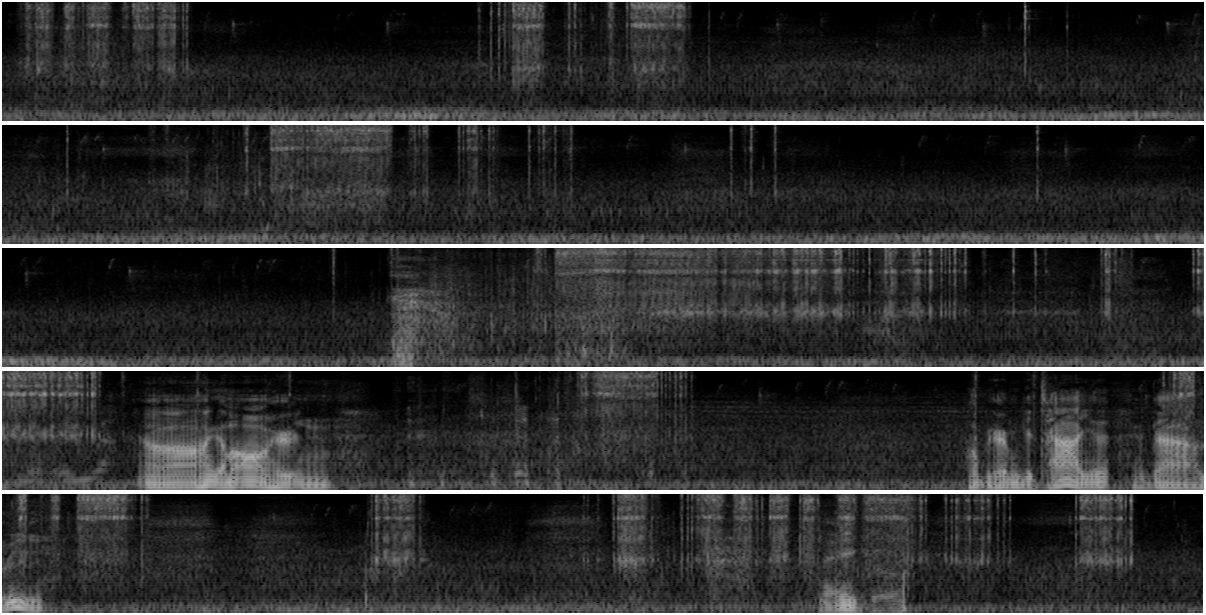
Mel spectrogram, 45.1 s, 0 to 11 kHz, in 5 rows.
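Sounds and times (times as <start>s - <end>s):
fishing reel gears clicking: 0.0s - 1.4s, 3.6s - 5.3s, 10.1s - 13.4s, 22.0s - 28.0s, 31.3s - 32.2s, 35.8s - 37.2s, 38.8s - 39.3s, 40.3s - 44.6s.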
